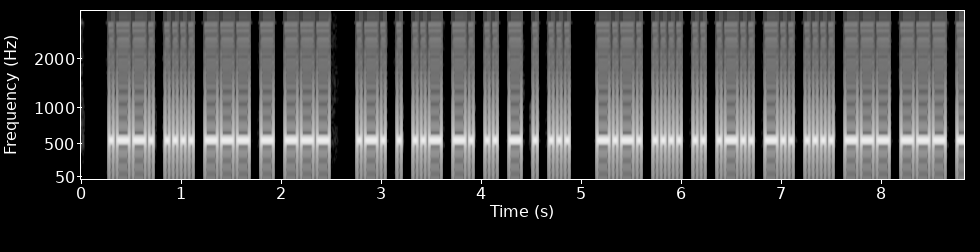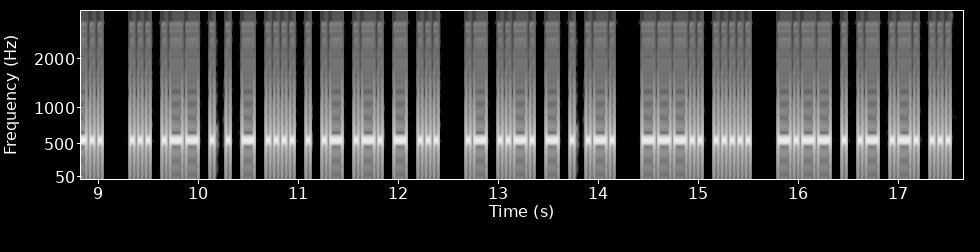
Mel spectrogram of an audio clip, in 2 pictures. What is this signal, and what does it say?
Morse code, heard as a keyed tone, about 30 wpm, 550 Hz. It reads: PHOTO REUNITES CHILDHOOD SWEETHEARTS AFTER 85 YEARS
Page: news headlines in morse code at 30 wpm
